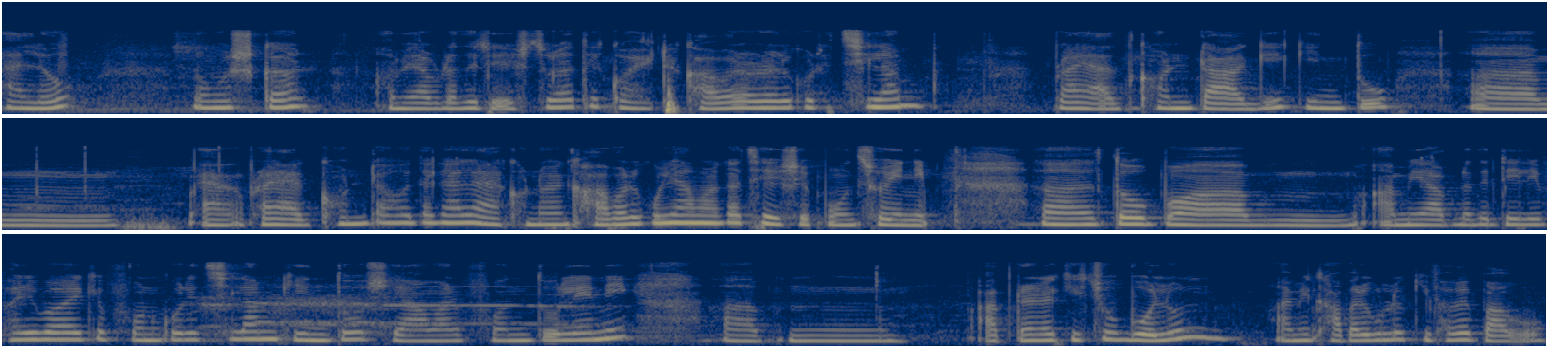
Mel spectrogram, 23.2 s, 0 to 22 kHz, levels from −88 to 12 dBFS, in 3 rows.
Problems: background sounds at intervals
